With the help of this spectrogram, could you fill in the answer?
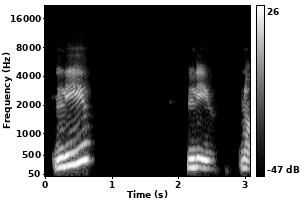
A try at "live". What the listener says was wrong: Live. Live. No, you're still saying leave. This is leave. This is live. Live. Live. Again, leave, live.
